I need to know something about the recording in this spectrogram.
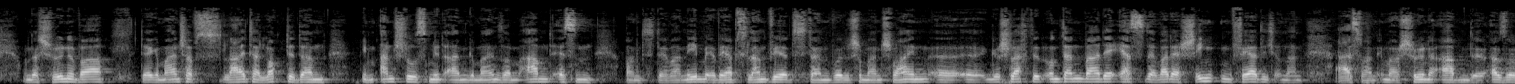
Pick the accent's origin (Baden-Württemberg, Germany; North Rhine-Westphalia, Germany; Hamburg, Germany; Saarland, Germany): North Rhine-Westphalia, Germany; now in Schneverdingen, Germany; aber wo ich herkomme im Siegerland, da gab es das damals, als ich noch ein bisschen jünger war, quasi in jedem zweiten Dorf.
